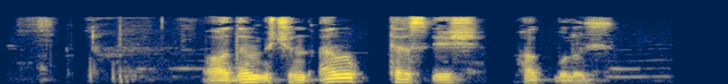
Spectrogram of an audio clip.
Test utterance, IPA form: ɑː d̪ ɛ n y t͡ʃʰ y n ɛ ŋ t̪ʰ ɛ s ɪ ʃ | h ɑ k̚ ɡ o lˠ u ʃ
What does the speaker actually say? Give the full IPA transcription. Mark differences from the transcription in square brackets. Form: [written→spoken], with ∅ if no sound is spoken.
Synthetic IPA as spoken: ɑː d̪ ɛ [n→m] y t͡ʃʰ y n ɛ ŋ t̪ʰ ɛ s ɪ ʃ | h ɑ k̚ [ɡ→b] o lˠ u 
